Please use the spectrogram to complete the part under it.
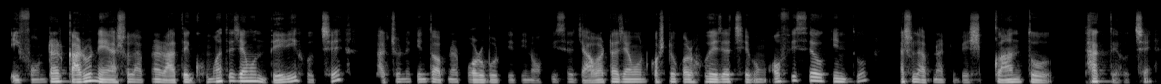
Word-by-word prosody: এই 100 - 0
ফোনটার 115 +4 +1
কারণে 140 +4 +7
আসলে 115 +1 -1
আপনার 115 +1 -2
রাতে 100 +3 +2
ঘুমাতে 140 +8 -1
যেমন 155 -1 +5
দেরি 115 +10 +3
হচ্ছে, 105 -2 -2 0.4
তার - - -5
জন্য 120 0 -6
কিন্তু 120 0 -3
আপনার 115 +2 -6
পরবর্তী 105 0 0
দিন 105 0 -9
অফিসে 115 0 -13
যাওয়াটা 105 +6 +1
যেমন 115 0 +2
কষ্টকর 115 +1 0
হয়ে 120 -2 +4
যাচ্ছে 115 0 +1
এবং 115 +2 -6 0.2
অফিসেও 170 +4 +1
কিন্তু 130 +2 -2 0.4
আসলে 120 -1 +1
আপনাকে 105 0 -8
বেশ 100 0 -2 0.2
ক্লান্ত 110 +2 +1 0.6
থাকতে 130 -1 +1
হচ্ছে। - - -3
115 Hz, 160 wpm, -25 LUFS, 110-130 Hz, 0.6 s, কারণে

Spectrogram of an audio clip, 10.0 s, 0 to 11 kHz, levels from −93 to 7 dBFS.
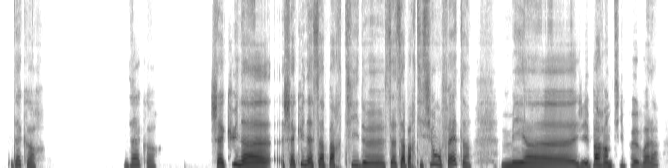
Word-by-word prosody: D'accord. 235 -6 -6 1.2
D'accord. 200 -2 -6 0.8
Chacune 250 +5 +2
a 205 -3 +6 0.2
chacune 240 +5 -2
a 220 - +4
sa 220 +1 +1
partie 225 +3 -2
de 190 -2 +1
sa 205 - -1
sa 210 +1 +3
partition, 220 +7 -3
en - - +1
fait 240 0 -1 0.5
mais 210 +2 +3
heu, 175 -2 +1
j 205 - -4
et 190 - +1
part 230 +1 +4
un 210 - +3
petit 215 +2 -10
peu 230 +3 -4
voilà. 205 +4 -4
210 Hz, 140 wpm, -23 LUFS, 195-235 Hz, 1.2 s, a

